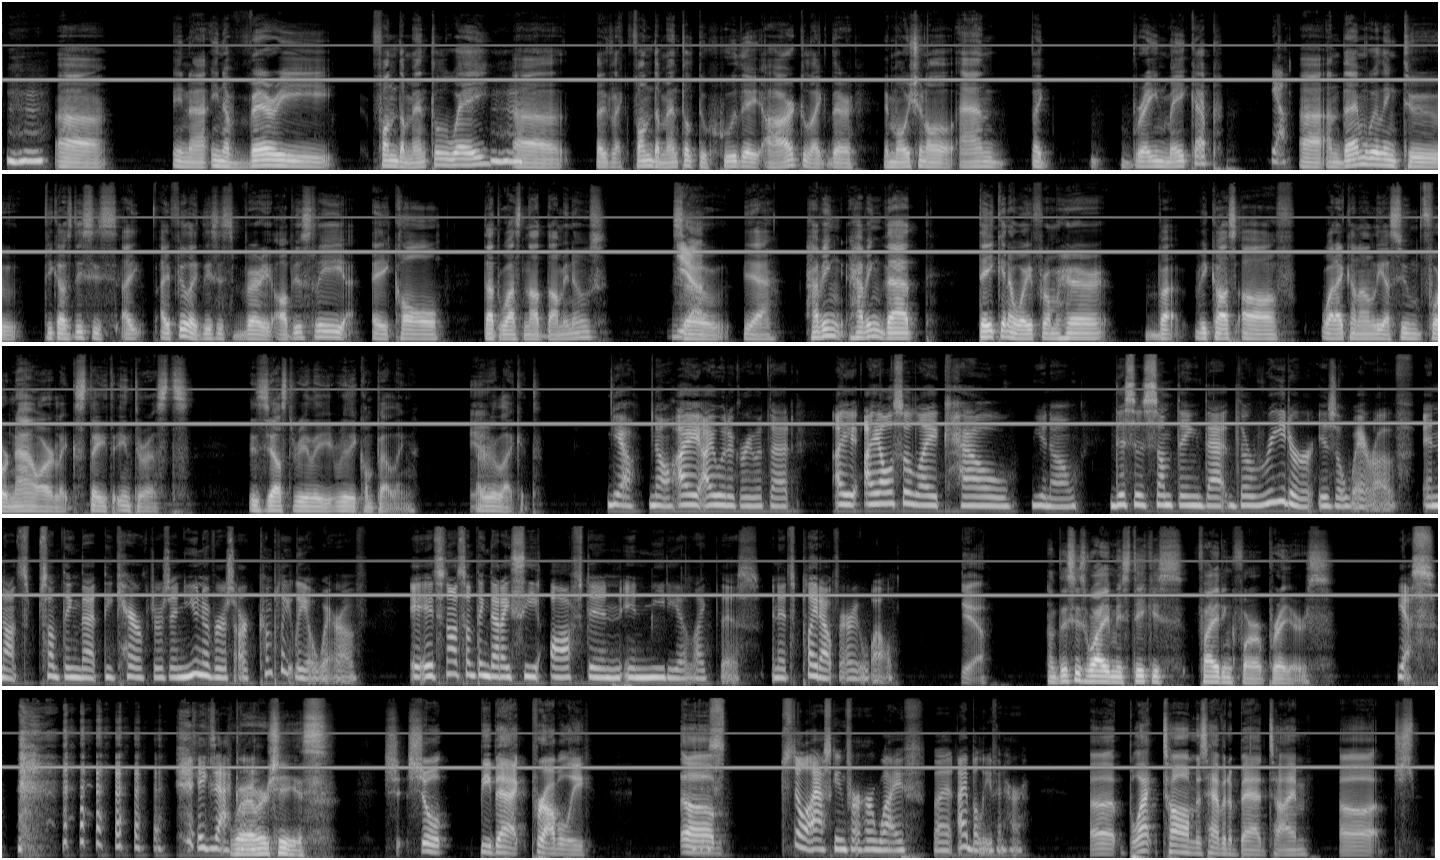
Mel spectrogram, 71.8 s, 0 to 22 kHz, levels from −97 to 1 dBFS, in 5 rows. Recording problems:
high-pitched whine; loud; throughout; 3.5 kHz, 8 dB below the speech

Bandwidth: 17.5 kHz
